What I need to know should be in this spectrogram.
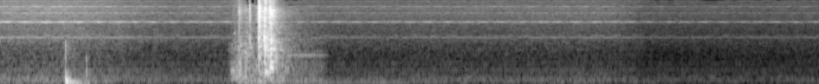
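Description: A microwave door clicks open.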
